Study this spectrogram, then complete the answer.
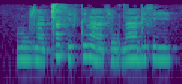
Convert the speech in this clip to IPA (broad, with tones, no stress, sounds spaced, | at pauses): l uː˨ ɮ æ̃ː˨ ǀ æ̃˦ ɬ i˨ f t i˦ l æ̃ː˨ ɬ uː˨ d æ̃ː˦ d i˦ ɬ iː˦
